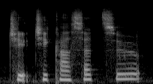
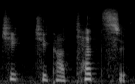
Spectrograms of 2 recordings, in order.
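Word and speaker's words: 地下鉄: Chikasetsu or something? Chikasetsu? Nandakke? Let me look it up. Translate subway. Oh, it is chikatetsu.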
